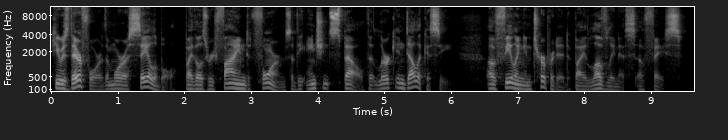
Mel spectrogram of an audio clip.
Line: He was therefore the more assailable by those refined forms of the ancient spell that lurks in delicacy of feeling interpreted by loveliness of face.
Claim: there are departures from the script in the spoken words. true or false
true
